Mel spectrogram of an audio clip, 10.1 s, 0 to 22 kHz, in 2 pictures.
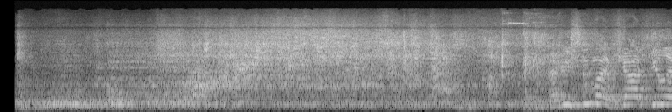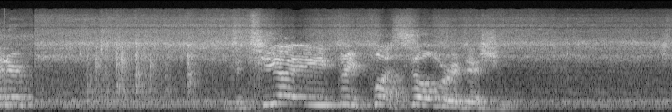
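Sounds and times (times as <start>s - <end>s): toilet flushing: 0.2s - 10.0s.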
